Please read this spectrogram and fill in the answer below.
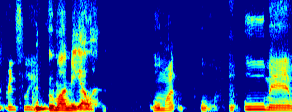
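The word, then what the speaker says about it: Umanmielen: Ooh man, we can say ooh man from I think he's one of Ole Miss.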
